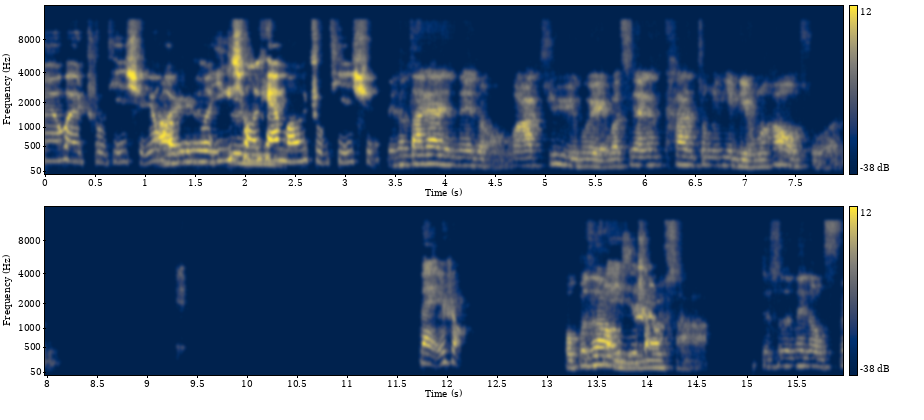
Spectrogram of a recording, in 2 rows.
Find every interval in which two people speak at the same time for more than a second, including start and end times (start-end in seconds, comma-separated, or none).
1.1-2.4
